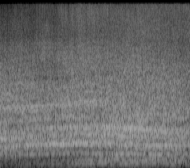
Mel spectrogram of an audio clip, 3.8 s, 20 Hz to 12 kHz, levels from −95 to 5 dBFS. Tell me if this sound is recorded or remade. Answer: recorded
